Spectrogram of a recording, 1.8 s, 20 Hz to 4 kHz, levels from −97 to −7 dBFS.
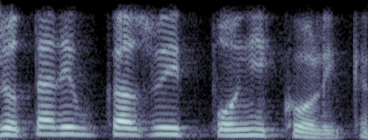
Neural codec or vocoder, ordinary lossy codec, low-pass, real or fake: codec, 16 kHz, 0.3 kbps, FocalCodec; Opus, 64 kbps; 3.6 kHz; fake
